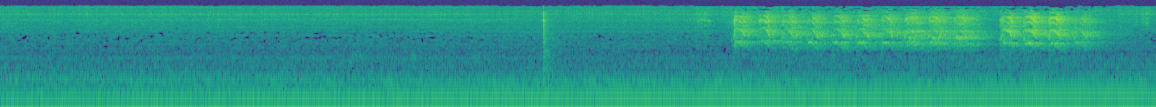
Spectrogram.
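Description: A small bird twittering in a rapid chirping run for about four seconds, starting past the middle, over a steady low hum; a single sharp click comes a little before it.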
